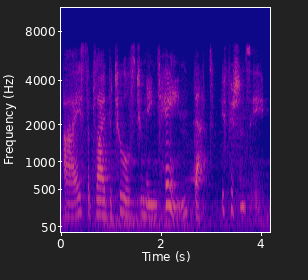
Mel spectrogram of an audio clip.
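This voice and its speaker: An actress playing a proud military scientist under interrogation in a game cutscene, cool, precise and unapologetic. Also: female voice, low-pitched, slow, muffled recording. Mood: guarded, suspicious. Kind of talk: dramatic video game cutscene acting. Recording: echoey room with music behind.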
